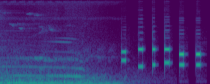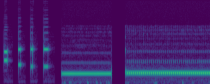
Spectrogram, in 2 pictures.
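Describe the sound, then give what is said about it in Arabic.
Telephone dialing tones placing a call: a rapid string of beeping keypad tones, then two long, steady tones separated by a brief gap. “دعونا نتصل بالسيد رامي زيديا”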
